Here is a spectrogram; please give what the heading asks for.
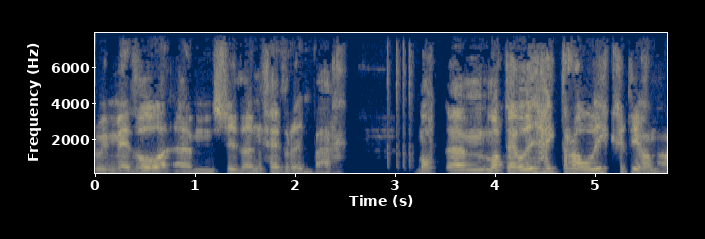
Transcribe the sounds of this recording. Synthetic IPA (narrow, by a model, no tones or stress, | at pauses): d̥wimɛðʊlˠəːmsɨːðənfɛvrɨnbaːχ | mɔəːmːɔdɛlˠɨɦajdrɔlˠɨkʰrədihɔnɔ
